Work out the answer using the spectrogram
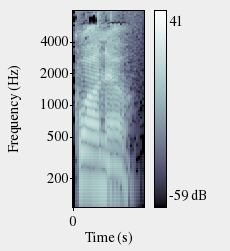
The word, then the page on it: guano: American English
